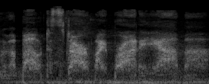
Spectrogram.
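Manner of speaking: loud, forceful, all-breath, open-mouthed whisper. Teacher demonstrating a pranayama exercise for students, in a really loud whisper. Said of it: "Really loudly".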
